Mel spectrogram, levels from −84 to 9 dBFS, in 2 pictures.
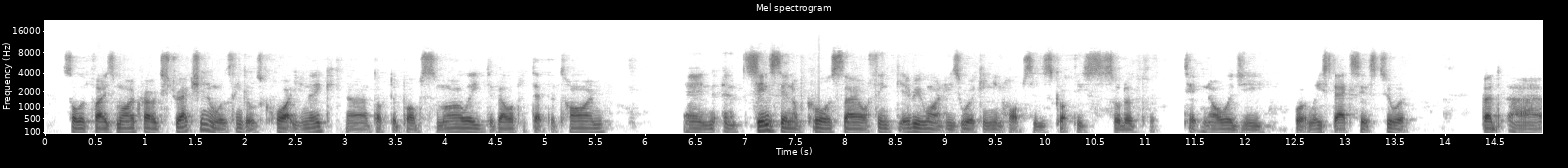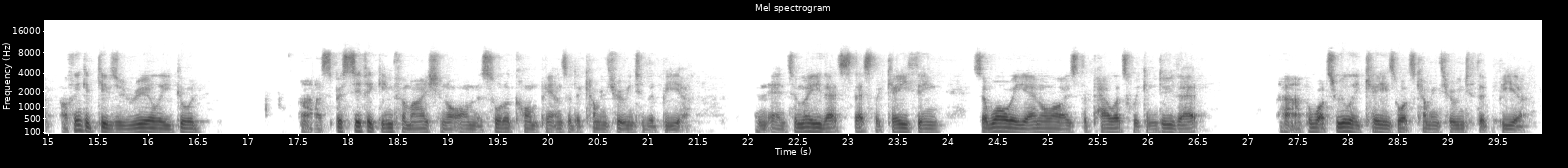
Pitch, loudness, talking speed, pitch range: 100 Hz, -24 LUFS, 200 wpm, 95-105 Hz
